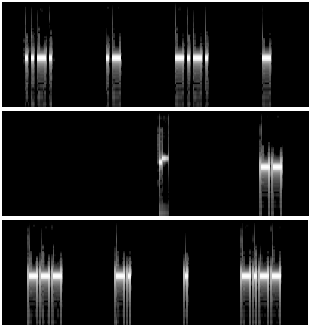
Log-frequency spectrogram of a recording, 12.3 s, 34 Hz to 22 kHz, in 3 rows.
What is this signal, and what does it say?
Morse code, heard as a keyed tone, about 30 wpm, spaced as for 10 wpm, 690 Hz. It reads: FACT MONEY
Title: 6x Character Spacing - Top 500 Words - 30wpm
